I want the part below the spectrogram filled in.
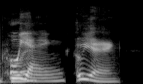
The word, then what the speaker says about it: Huyang: And that's like Huang's or who, how do you say his name? – Huyang.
